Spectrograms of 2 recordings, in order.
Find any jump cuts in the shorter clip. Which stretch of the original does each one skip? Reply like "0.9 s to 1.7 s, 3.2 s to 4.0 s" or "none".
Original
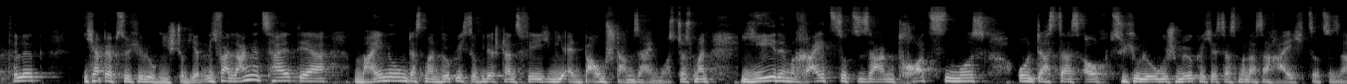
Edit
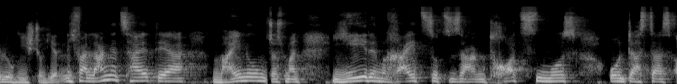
4.1 s to 6.8 s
